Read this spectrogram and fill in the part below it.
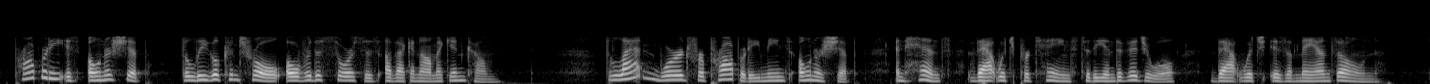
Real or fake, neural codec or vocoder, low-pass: real; none; 3.6 kHz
